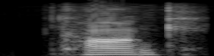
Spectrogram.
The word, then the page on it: conch: American English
